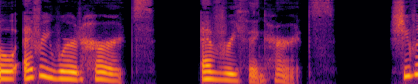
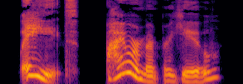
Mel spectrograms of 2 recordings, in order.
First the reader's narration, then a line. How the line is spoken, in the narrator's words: Karen croaks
